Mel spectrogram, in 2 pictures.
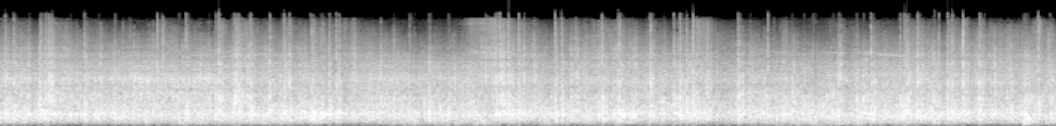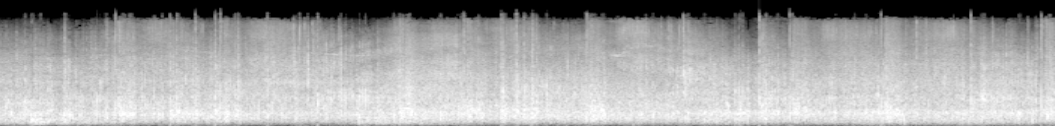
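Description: Many fireworks and firecrackers going off at once: a continuous barrage of bangs and crackling that never lets up.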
